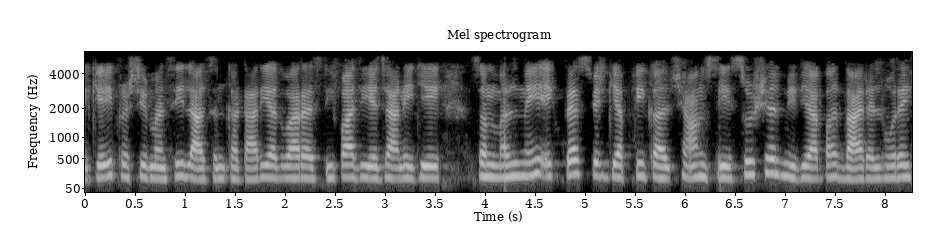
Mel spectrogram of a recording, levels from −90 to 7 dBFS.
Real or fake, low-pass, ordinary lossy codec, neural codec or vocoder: fake; 5.4 kHz; none; codec, 24 kHz, 0.9 kbps, WavTokenizer, medium speech release version 2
